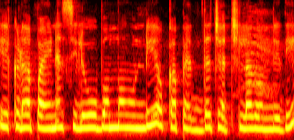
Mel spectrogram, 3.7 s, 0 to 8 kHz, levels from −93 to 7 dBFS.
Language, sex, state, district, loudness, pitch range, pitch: Telugu, female, Andhra Pradesh, Anantapur, -16 LUFS, 260-280 Hz, 275 Hz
